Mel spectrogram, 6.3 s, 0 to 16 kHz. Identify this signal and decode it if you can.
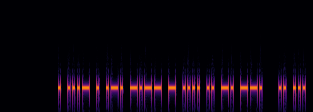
Morse code, heard as a keyed tone, about 25 wpm, 700 Hz. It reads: EVERYTHING IS
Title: Sentences from Top 1000 Words - Review Part 5 - 25wpm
